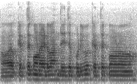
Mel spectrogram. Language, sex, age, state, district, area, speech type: Odia, male, 45-60, Odisha, Balasore, rural, spontaneous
